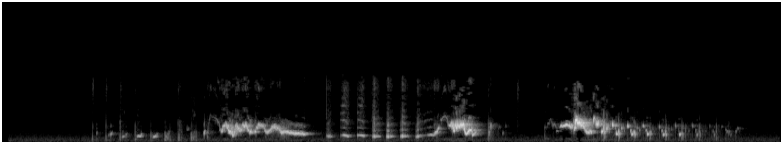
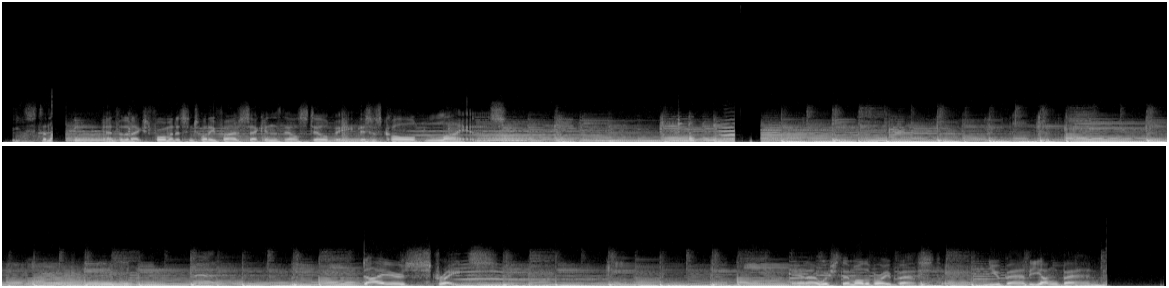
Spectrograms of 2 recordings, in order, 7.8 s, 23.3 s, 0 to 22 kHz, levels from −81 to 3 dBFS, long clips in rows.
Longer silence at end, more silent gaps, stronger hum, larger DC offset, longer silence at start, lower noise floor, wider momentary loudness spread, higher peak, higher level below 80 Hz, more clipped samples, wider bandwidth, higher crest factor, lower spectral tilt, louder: first, 1 s vs 0 s; neither; neither; neither; first, 1.35 s vs 0.1 s; first, -66 dBFS vs -53 dBFS; first, 25 LU vs 6 LU; about the same, -4 dBFS vs -6 dBFS; second, -86 dBFS vs -30 dBFS; neither; first, 10.5 kHz vs 5.6 kHz; first, 20 dB vs 14 dB; second, 2.5 dB/octave vs -10 dB/octave; first, -18 LUFS vs -22 LUFS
